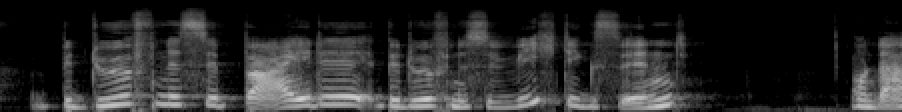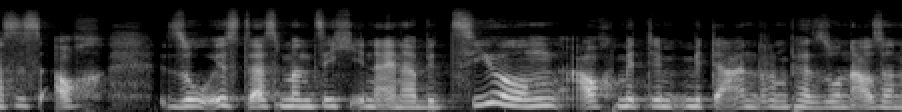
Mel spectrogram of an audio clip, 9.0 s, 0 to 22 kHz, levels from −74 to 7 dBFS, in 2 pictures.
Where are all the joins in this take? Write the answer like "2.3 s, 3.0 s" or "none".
none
